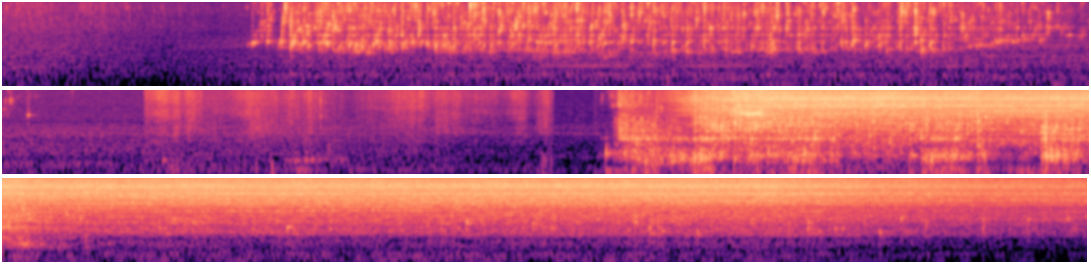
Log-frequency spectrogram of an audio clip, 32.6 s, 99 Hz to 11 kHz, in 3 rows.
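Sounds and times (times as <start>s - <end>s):
toilet flushing in a house: 2.5s - 11.0s, 16.9s - 32.5s.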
